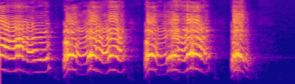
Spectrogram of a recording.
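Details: A pet dog screams while begging for popcorn. Three long, wavering, high-pitched harmonic cries of about half a second each come in quick succession, then a shorter fourth cry before silence.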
